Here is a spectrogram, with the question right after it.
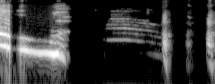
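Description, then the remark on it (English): A female cat lets out a drawn-out, wavering meow, followed by a faint high whine and two short, clipped chirps, with no talking. “Even your cat can't handle it.”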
